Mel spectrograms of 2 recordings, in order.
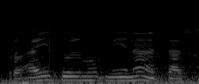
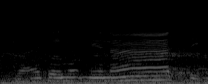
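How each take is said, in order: First: The word mu'minat ends with an 'a' vowel. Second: The word mu'minat ends with an 'i' vowel. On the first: The speaker calls it wrong. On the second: The speaker calls it right.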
